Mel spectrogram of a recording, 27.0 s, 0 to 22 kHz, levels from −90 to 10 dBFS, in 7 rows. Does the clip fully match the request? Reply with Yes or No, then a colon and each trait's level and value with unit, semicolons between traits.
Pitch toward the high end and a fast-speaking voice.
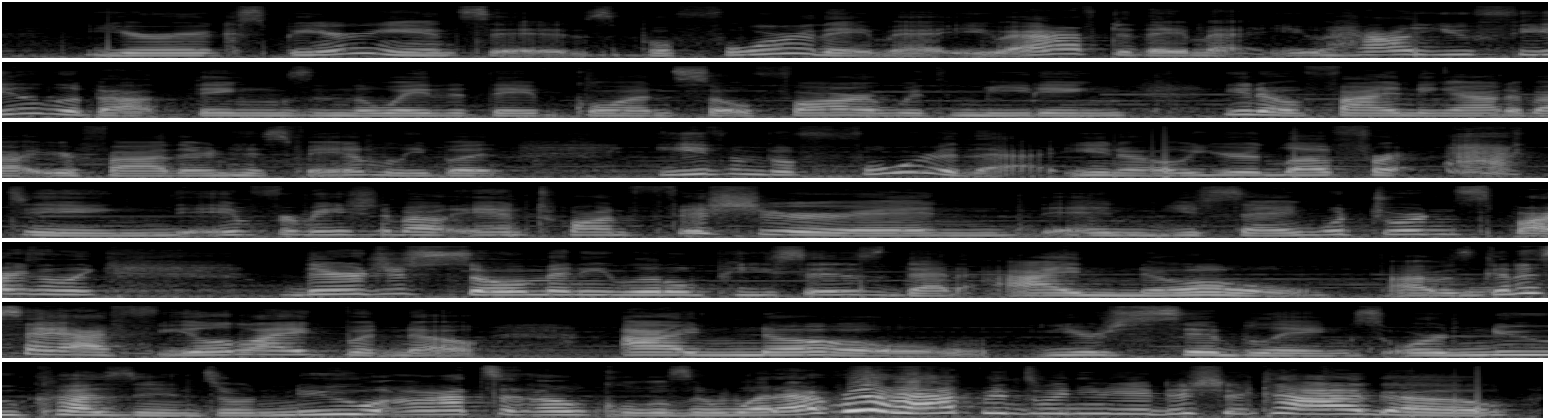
Yes: high, 220 Hz; fast, 215 wpm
